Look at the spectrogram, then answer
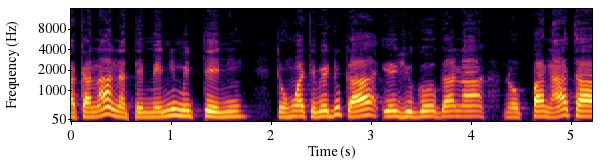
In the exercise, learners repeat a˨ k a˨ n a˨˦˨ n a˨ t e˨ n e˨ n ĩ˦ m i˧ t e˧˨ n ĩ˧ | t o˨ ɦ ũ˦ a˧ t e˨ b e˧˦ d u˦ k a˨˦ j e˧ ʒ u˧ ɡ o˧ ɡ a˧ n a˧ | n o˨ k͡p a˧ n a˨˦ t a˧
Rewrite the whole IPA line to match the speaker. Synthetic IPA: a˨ k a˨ n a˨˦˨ n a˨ t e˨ m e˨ n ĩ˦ m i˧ t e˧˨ n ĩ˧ | t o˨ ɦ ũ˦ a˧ t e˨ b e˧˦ d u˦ k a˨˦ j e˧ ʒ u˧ ɡ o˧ ɡ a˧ n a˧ | n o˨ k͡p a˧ n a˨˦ t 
